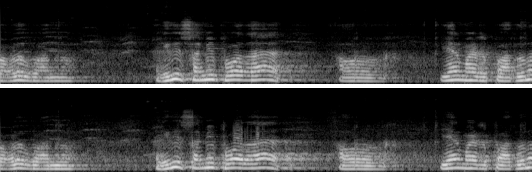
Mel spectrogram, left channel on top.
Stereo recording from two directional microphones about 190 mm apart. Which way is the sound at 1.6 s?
50° right (ahead or behind).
